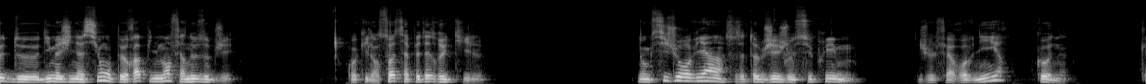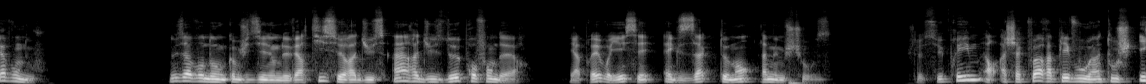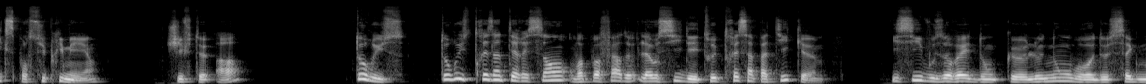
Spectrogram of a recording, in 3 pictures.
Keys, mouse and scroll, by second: 3.5 x, 5.4-7.2 right drag, 7.4 x, 8.9 shift+a, 11.4-13.2 middle drag, 13.2-15.4 scroll up 1, 16.5-18.1 scroll down 1, 18.1-21.0 middle drag, 20.4 x, 24.5 shift+a, 27.1-28.9 scroll up 1, 28.9 scroll up 1, 29.5-31.4 middle drag, 31.5-32.4 scroll up 1, 32.4-33.6 middle drag, 34.1-34.3 drag.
